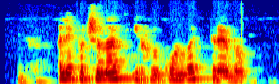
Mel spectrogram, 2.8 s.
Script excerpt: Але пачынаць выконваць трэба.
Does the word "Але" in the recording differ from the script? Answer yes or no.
no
